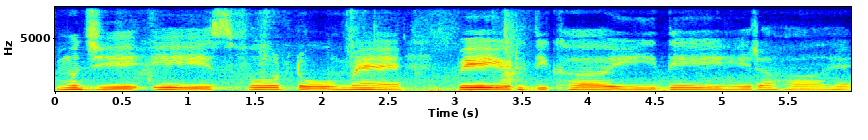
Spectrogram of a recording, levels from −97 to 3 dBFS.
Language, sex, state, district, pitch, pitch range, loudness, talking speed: Hindi, female, Madhya Pradesh, Umaria, 170 Hz, 165-180 Hz, -17 LUFS, 90 wpm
